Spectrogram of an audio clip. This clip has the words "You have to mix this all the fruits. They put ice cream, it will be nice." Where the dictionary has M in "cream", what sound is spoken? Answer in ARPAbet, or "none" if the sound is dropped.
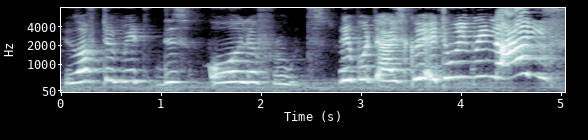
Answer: none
